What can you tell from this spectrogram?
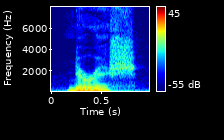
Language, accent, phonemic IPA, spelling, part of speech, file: English, US, /ˈnɝ.ɪʃ/, nourish, noun / verb, En-us-nourish.ogg
- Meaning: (noun) A nurse; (verb) 1. To feed and cause to grow; to supply with food or other matter which increases weight and promotes health 2. To support; to maintain; to be responsible for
